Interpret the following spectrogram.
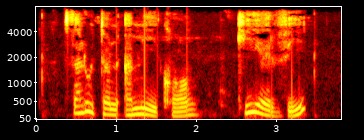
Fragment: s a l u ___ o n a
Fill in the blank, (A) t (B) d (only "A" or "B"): A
